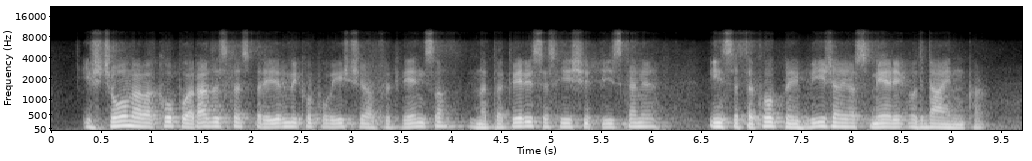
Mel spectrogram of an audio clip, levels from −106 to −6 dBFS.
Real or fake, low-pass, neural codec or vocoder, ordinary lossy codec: fake; 7.2 kHz; codec, 16 kHz, 0.5 kbps, FunCodec, trained on Chinese and English, 25 frames a second; Opus, 16 kbps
